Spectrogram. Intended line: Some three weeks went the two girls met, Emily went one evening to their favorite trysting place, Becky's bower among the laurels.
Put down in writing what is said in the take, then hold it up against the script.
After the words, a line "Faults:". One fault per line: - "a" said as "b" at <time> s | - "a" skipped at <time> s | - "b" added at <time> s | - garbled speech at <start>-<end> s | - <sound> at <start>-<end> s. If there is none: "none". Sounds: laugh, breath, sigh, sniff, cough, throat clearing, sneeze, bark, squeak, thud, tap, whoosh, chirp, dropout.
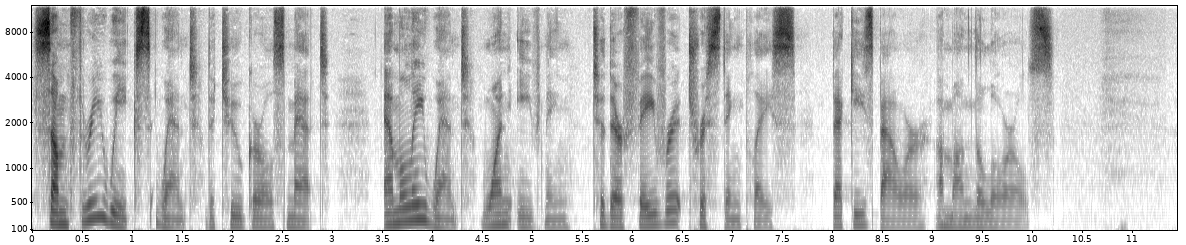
Some three weeks went the two girls met, Emily went one evening to their favorite trysting place, Becky's bower among the laurels.
Faults:
- breath at 10.7-11.3 s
